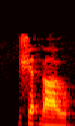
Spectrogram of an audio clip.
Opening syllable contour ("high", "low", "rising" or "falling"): high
